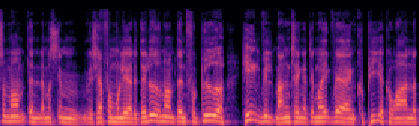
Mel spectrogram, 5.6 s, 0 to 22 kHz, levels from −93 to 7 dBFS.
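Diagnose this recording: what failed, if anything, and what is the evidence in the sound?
A burst of packet loss at the network stage, from 0.71 to 0.79 s. Rather than falling silent, the speech is stretched: the receiver repeats what it last received and fades it down over about 60 ms, giving a held buzz or a thinning hiss. When the audio resumes, about 60 ms of speech is simply gone. That pattern of concealment followed by a skip, spanning several packets, separates it from a single lost packet or a plain dropout to silence.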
